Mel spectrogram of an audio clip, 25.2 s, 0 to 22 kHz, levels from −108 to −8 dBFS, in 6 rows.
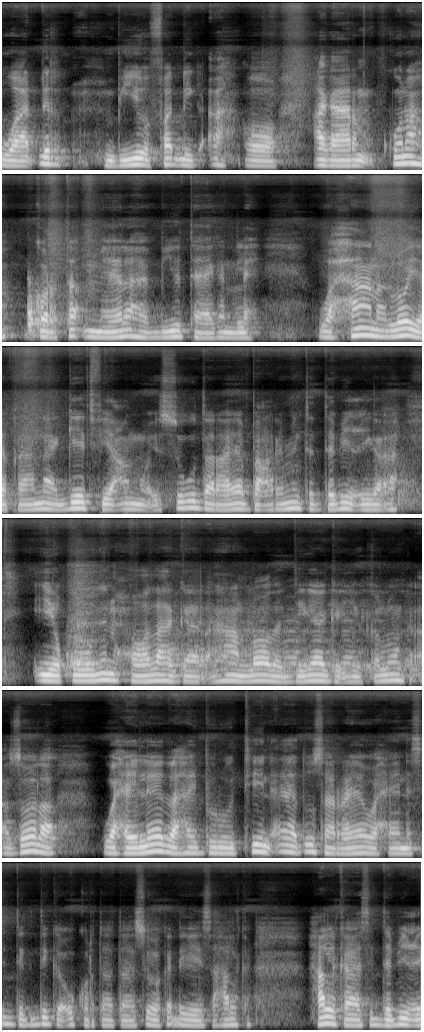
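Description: From 14.25 to 17.59 s, feedback echo between two devices: a second device replays the speech into the microphone, returning it about every third of a second, peaking about 14 dB below the speech.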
